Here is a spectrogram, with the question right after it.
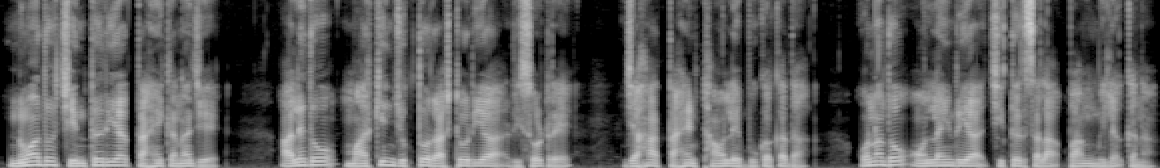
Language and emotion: Santali, sad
